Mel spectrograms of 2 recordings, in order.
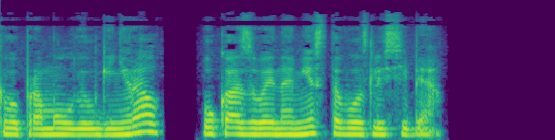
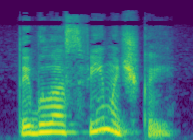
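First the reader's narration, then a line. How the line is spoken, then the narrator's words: Soft. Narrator (Russian): мягко продолжил он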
